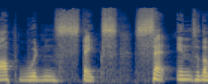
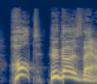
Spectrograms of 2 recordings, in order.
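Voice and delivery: pitched-up sentry voice calling out; 5 semitones higher, 3 dB louder than usual. Voicing a guard on the gateway platform who challenges travelers: guard calling out from a gateway. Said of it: "you hear a voice calling out from the gateway".

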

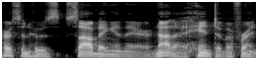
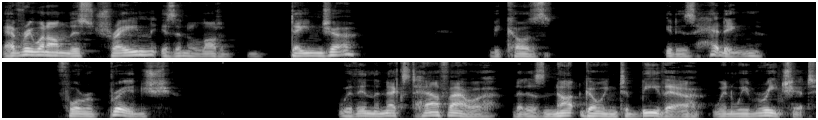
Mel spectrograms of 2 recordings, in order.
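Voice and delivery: carefully enunciated, very clear, pointed delivery; 3 semitones higher than usual. In a role-play scene, a character addresses Alejandro on the train, a little louder. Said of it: "I'm going to say this a little louder".

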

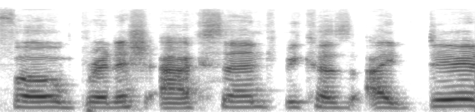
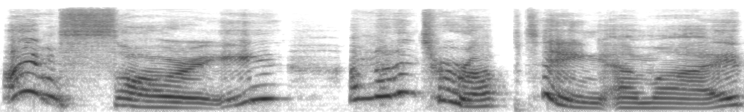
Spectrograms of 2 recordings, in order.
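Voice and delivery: haughty fake British accent, swooping, laid on thick; 2 semitones higher than usual. Chatting about a robot character's wings, then voicing him: haughty Starscream voice. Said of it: "That's my Starscream voice. ... a very haughty voice ... a faux British accent".

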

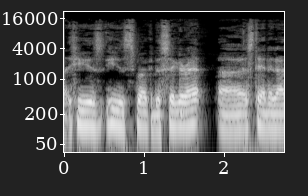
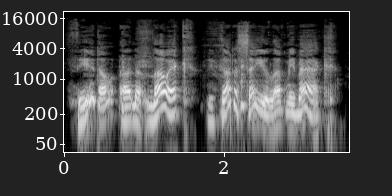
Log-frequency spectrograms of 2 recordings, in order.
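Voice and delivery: put-on old lady voice, much higher; 11 semitones higher than usual. Reenacting a movie scene with friends, in an old lady voice. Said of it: "That's my old lady voice".

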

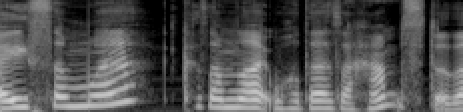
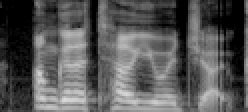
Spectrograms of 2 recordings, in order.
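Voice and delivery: put-on menacing tone, louder; 4 dB louder than usual. Retelling telling someone a joke: imitating a threatening tone. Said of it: "That sounds like a threat".

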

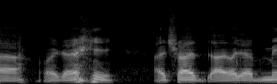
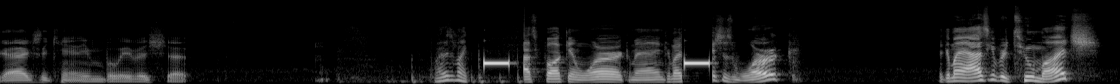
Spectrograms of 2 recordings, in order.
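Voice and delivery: very loud, swooping, furious angry rant; 4 semitones higher, 9 dB louder than usual. Before the podcast, upset about something that just happened, so mad. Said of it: "I'm so fucking mad".

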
